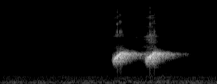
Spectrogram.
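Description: Two short, high chirps about half a second apart, each rising slightly in pitch, the second a little longer.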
